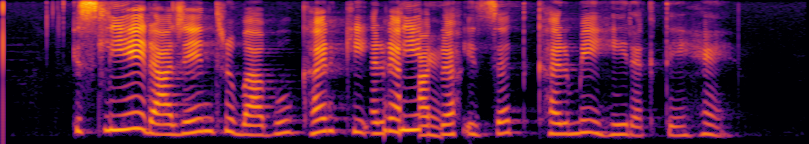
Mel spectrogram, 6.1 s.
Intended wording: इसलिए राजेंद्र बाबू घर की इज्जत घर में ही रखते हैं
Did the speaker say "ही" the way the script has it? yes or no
yes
